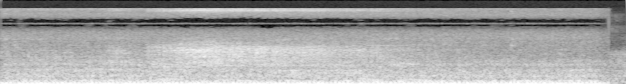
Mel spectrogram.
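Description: A car passes by close on a wet street.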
